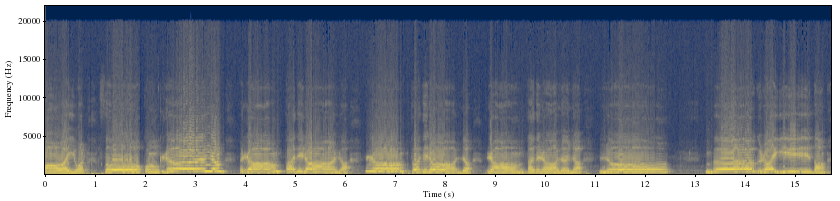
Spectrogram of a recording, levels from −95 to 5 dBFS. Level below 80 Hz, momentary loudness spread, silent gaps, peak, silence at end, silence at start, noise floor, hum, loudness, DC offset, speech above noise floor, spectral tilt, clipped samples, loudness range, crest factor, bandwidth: -36 dBFS; 9 LU; none; 0 dBFS; 0 s; 0 s; -39 dBFS; none; -9 LUFS; under 0.1%; 30 dB; -5.5 dB/octave; under 0.1%; 4 LU; 10 dB; 14.5 kHz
